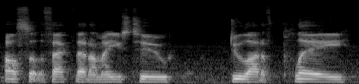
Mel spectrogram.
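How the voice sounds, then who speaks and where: A young man casually talking through painting a miniature, chatty and rambling, with a loud projected voice, in a small room at home. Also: medium pitch, monotone, normal speed, slight background noise. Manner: rambling, chatty, many fillers. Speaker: miniature painting channel host. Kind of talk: casual tutorial commentary while painting.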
